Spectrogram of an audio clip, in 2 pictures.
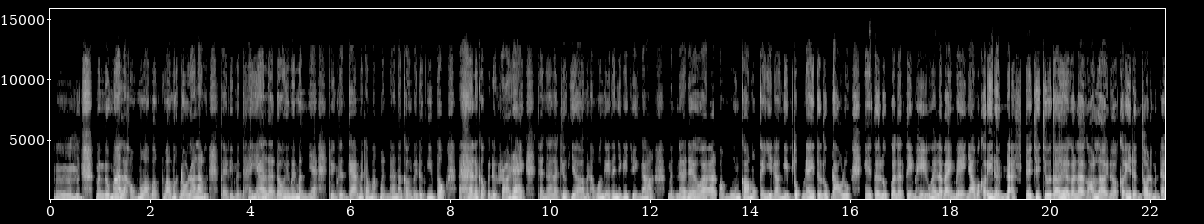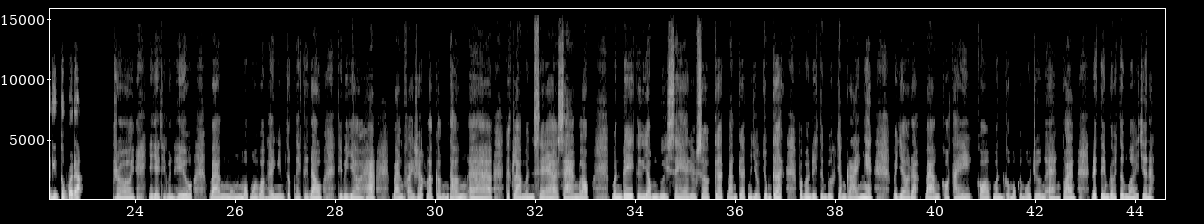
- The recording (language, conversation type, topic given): Vietnamese, advice, Làm sao để bắt đầu một mối quan hệ mới an toàn khi bạn sợ bị tổn thương lần nữa?
- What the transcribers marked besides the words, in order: laughing while speaking: "Ừm"; static; laughing while speaking: "à"; tapping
